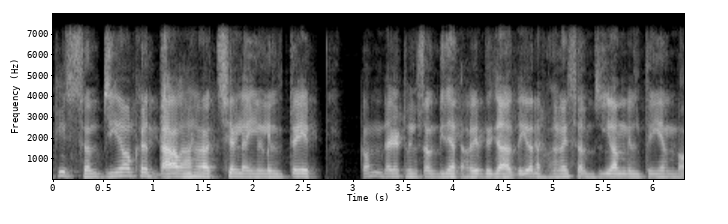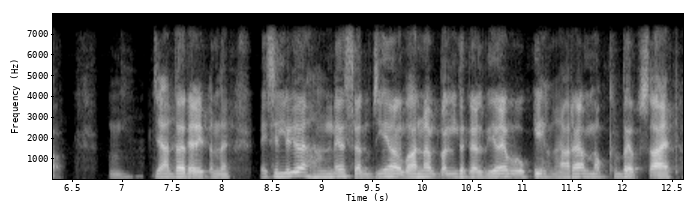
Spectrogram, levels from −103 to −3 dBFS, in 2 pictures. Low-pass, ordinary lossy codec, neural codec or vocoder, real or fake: 7.2 kHz; none; codec, 24 kHz, 1.5 kbps, HILCodec; fake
